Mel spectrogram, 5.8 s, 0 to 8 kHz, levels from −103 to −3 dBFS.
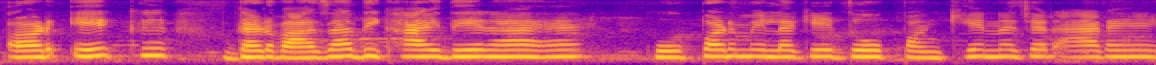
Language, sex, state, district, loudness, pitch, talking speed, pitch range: Hindi, female, Bihar, Katihar, -17 LUFS, 280 Hz, 155 wpm, 270-285 Hz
